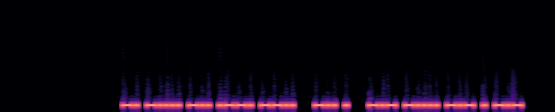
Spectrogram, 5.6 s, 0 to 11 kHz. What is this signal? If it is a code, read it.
Morse code, heard as a keyed tone, about 37 wpm, 700 Hz. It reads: N6DPZ DE K6KEK
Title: USA Callsign DE Callsign - 5 Characters - 40wpm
